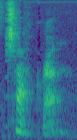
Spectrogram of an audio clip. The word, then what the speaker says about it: chakra: these wheels of light the pronunciation for those wheels of light in Sanskrit is chakra okay so I am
